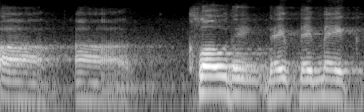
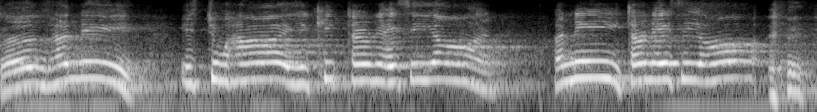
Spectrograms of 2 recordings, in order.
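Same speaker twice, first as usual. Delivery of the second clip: put-on wife's Vietnamese accent; 11 semitones higher than usual. Imitating his wife scolding about the AC bill, high Vietnamese accent. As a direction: mimic her nagging about the AC in a much higher, Vietnamese-accented voice. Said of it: "I gotta talk like a Vietnamese".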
